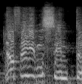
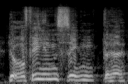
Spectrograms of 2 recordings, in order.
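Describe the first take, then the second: First: High, loud panicked chant; the mantra cracking into panic; a frightened high cry of the mantra. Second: Slow mantra. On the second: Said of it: "Gå inom dig". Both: Real, not acted.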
